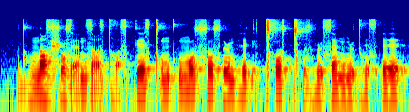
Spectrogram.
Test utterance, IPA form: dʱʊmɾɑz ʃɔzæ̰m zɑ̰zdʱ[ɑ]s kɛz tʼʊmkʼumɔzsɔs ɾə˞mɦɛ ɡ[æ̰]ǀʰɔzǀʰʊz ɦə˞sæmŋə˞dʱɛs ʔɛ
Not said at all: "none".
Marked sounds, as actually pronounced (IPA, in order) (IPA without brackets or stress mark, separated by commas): ɑ̰, æ̰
